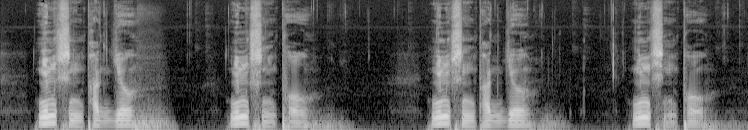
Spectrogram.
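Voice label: Hruso Aka; disgrace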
